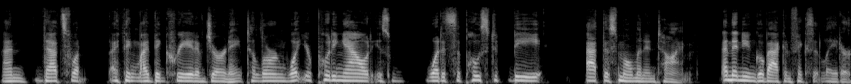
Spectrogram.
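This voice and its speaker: An ordinary speaking voice from a woman with an American accent, fairly low in pitch with ordinary pitch variation, at a fairly quick pace, in a very clean recording with a silent background and a dry, close sound with no echo. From Pennsylvania, US. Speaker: podcast producer, writer and actor. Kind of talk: interview conversation.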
